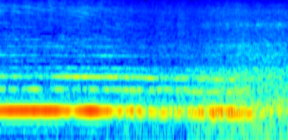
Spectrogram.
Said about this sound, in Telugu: వందే భారత్ వస్తుంది చూడండి, భువనేశ్వర్ నుంచి విశాఖపట్నం వెళ్లే వందే భారత్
